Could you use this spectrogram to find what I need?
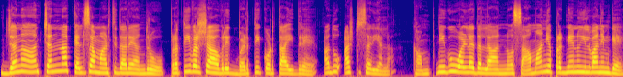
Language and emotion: Kannada, disgusted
